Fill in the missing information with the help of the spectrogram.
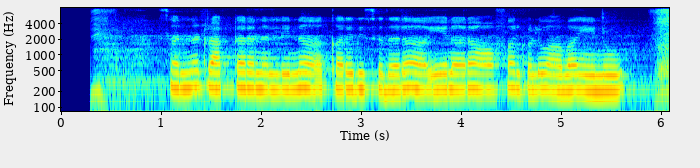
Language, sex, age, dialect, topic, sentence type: Kannada, female, 18-24, Northeastern, agriculture, question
